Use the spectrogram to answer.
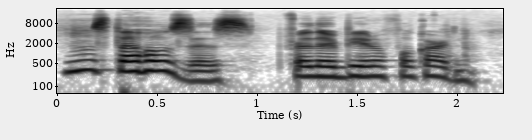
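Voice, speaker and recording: A woman reading a children's story aloud as a tutor, expressively and deliberately, with informal, encouraging asides to young listeners. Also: mid-range voice, big pitch swings, darkish tone, smooth. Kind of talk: modeled children's read-aloud with chatty asides.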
